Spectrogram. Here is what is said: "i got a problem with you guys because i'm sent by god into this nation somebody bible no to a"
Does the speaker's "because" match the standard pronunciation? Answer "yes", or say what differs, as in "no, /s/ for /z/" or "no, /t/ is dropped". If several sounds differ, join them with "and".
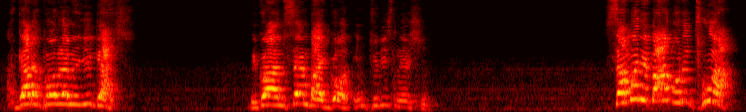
no, /s/ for /z/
